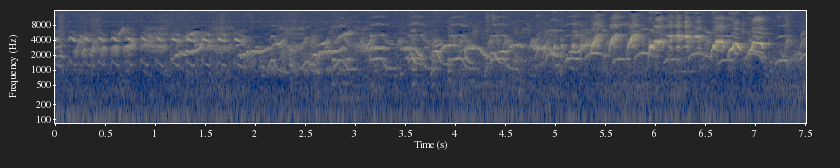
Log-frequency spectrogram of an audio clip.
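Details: Chinese hwamei, a tame caged bird, with fanned tail and eagle-like wing display. It gives a dense run of fast whistles and trills, phrases jumbled and overlapping, growing louder toward the end, over a steady low hum.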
